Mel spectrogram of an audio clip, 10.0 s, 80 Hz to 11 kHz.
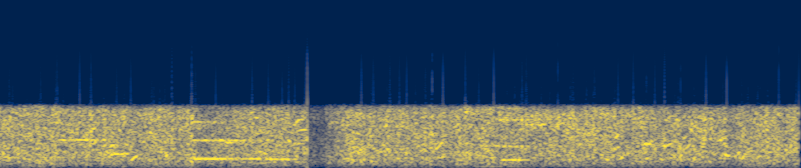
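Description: Shortwave receiver tuned to 6180 kHz giving a steady, muffled hiss of band noise with frequent crackling static clicks and faint passing tone fragments. A sharp click about four seconds in briefly drops the level.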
